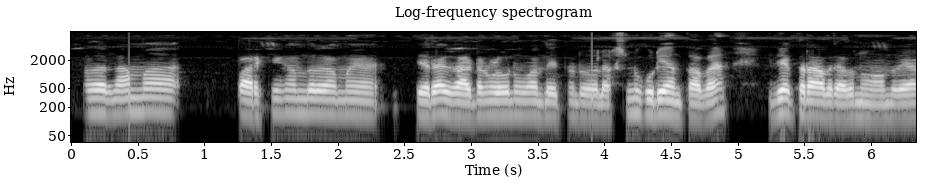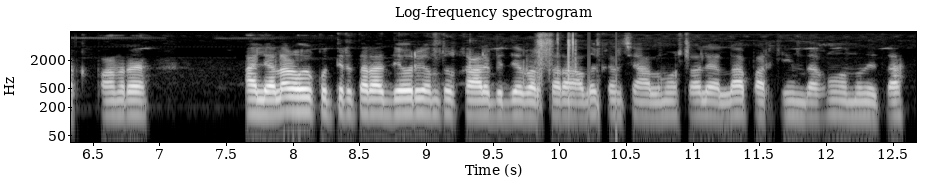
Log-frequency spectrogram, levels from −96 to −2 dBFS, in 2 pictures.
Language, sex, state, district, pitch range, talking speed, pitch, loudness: Kannada, male, Karnataka, Bijapur, 130-150 Hz, 150 wpm, 140 Hz, -17 LUFS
